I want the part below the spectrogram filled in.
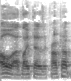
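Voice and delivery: ordinary talk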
